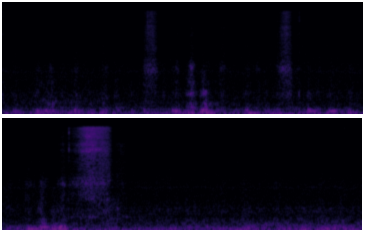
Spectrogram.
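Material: Paper.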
